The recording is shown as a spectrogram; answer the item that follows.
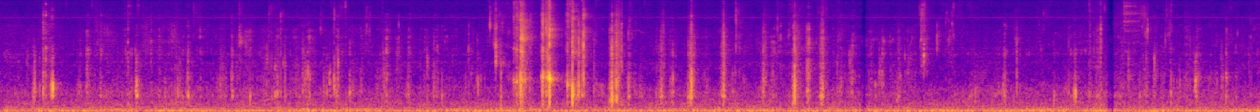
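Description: Close-up chewing of rice and egg curry, with many small wet mouth clicks. About five seconds in comes a short run of louder crunchy bites, which fits a bite into a raw green chili.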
